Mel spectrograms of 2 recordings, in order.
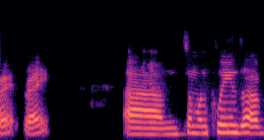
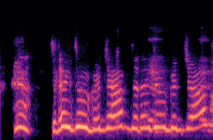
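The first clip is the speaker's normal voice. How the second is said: high, fast, eager to please; eager dog; 10 semitones higher, 4 dB louder, much faster than usual. Retold or imitated. The dog bringing back the stick, high and eager. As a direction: beg for praise like a panting dog. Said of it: "and like".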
